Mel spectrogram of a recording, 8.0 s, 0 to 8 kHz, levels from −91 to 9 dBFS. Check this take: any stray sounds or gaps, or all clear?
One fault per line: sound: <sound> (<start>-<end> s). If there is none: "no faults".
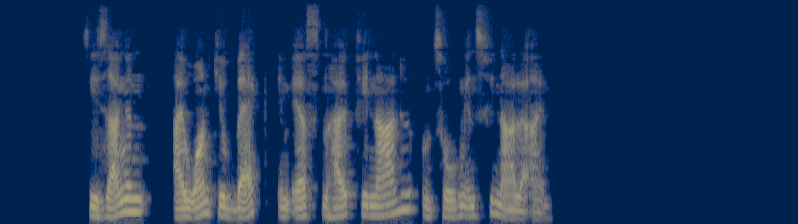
no faults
